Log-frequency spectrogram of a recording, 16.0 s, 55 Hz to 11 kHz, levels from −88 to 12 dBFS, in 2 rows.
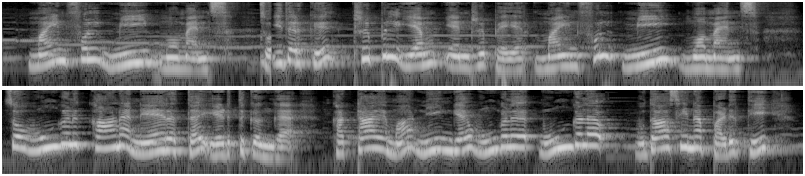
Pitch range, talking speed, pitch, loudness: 195-300 Hz, 65 wpm, 250 Hz, -17 LUFS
